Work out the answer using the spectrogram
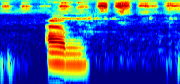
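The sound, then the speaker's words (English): Crickets chirp in a steady, high-pitched pulsing trill that runs throughout, with a short, low, tonal voice-like sound rising briefly above them near the start. “And there's lots of crickets in the background.”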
